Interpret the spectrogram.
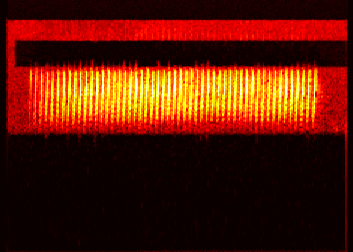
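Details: A chipping sparrow gives a dry, mechanical, high-pitched trill of about fourteen quick, even chips per second, lasting close to three seconds, over a faint steady hiss.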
